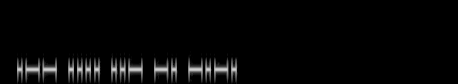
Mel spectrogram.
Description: Morse code, heard as a keyed tone, about 27 wpm, 700 Hz. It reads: WHUNC
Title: Code Groups - 5 Letters - 28wpm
